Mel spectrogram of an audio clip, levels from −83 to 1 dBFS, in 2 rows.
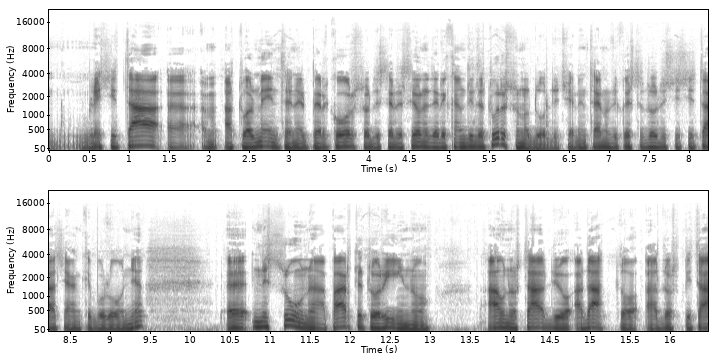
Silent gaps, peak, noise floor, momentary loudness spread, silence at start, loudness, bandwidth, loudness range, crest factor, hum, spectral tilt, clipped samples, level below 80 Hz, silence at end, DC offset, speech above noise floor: none; -2 dBFS; -49 dBFS; 9 LU; 0 s; -25 LUFS; 14 kHz; 3 LU; 22 dB; none; -6.5 dB/octave; under 0.1%; -30 dBFS; 0 s; under 0.1%; 25 dB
